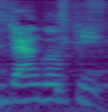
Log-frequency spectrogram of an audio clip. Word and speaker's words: Django P: You went on the Django P. The D is silent.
